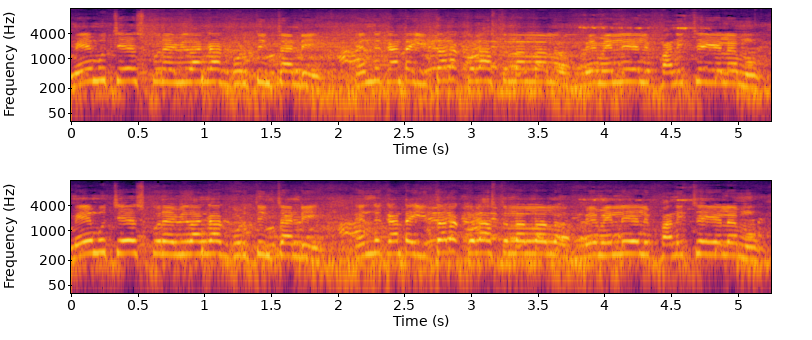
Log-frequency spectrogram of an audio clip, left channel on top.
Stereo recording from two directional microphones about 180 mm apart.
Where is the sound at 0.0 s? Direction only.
40° right (ahead or behind).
